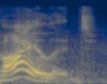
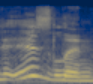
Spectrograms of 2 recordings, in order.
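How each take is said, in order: First: The s is silent. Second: The s sound is pronounced. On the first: The speaker calls it right. "instead of island" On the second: The speaker calls it wrong. "you look like a dork dork because you said island"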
